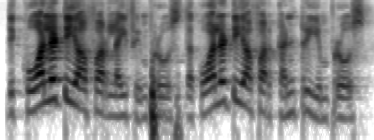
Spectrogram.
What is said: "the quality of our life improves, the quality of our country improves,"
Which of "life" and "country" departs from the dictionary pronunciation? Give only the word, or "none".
none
